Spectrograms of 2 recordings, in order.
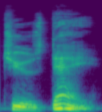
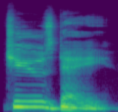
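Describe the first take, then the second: First: TuesDAY, last syllable punched; wrongly stressed Tuesday, loud on day. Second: TUESday, first syllable strong, said slowly; slow Tuesday with the weight up front; stress on first syllable. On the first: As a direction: hit the end of Tuesday instead of the start. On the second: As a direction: stress the Tues in Tuesday, falling after. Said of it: "or Tuesday". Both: Shown as a demonstration.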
